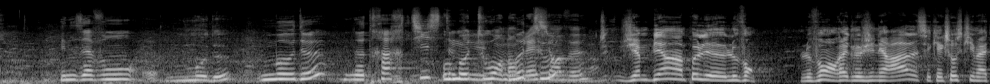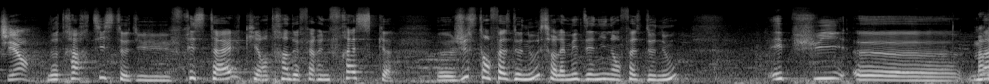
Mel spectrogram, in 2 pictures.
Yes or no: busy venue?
yes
